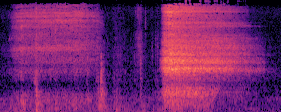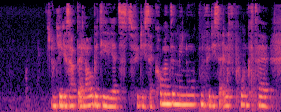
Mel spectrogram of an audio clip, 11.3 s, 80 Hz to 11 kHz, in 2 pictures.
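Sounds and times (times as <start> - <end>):
deep breath in and out: 0.0 - 2.1, 3.2 - 5.6, 11.0 - 11.2
speech: 6.6 - 11.2.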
